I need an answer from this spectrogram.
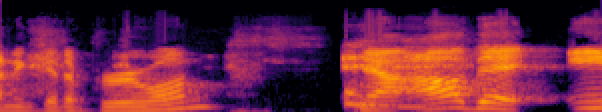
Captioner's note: laughs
